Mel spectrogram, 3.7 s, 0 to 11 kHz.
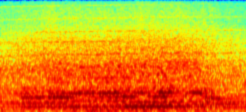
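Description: A Mercedes GT3 race car in Assetto Corsa drives at the Nordschleife, its engine droning loud and steady with rising and falling tones, then a sharp drop in pitch near the end as it shifts or lifts off.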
